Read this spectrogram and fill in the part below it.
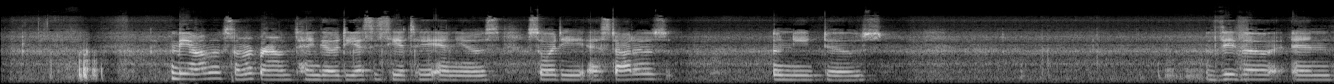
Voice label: spanish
